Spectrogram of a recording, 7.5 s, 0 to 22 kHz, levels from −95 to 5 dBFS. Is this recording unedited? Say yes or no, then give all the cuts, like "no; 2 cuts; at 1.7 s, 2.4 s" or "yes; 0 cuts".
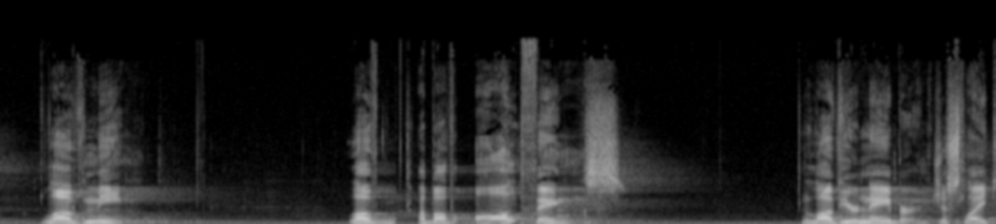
no; 2 cuts; at 3.0 s, 3.9 s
